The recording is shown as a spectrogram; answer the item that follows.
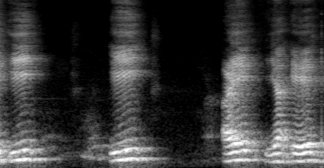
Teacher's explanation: जब भी इन्हें बोलते हैं तो जीभ का अगला हिस्सा यूज होता है इनमें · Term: अग्र स्वर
